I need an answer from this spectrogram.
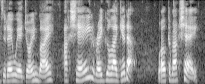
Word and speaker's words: Akshay Regulagedda: I'm Jane, and today we are joined by Akshay Regulagedda. Welcome, Akshay. Pitch perfect. That's how you say my name.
